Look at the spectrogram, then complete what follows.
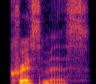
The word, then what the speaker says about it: Christmas: So, for example, Christmas. The T is in between two consonants S and M. Christmas. We don't say Christmas. We say Merry Christmas. Christmas.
